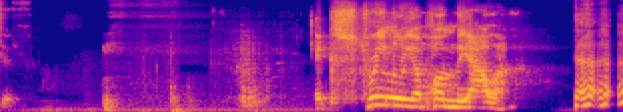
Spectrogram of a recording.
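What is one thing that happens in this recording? An older man speaks animatedly over an online call.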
